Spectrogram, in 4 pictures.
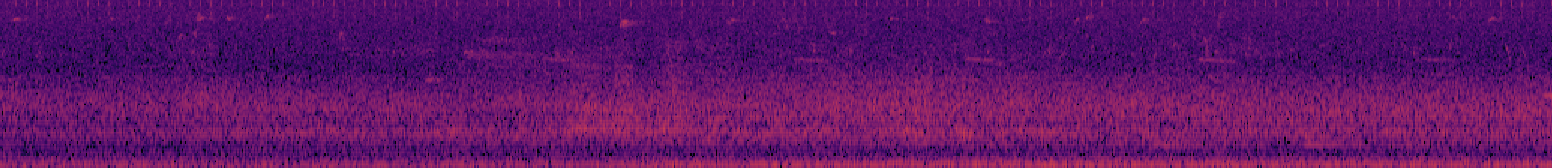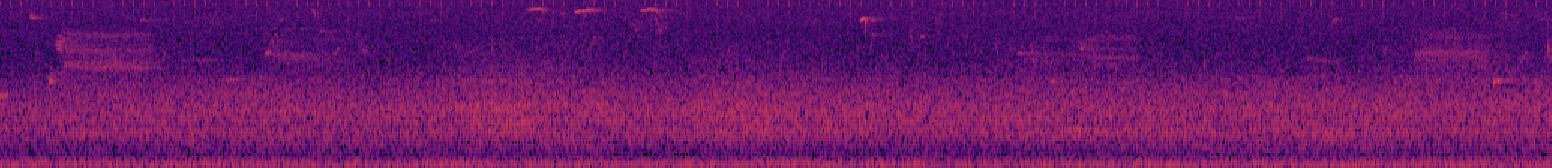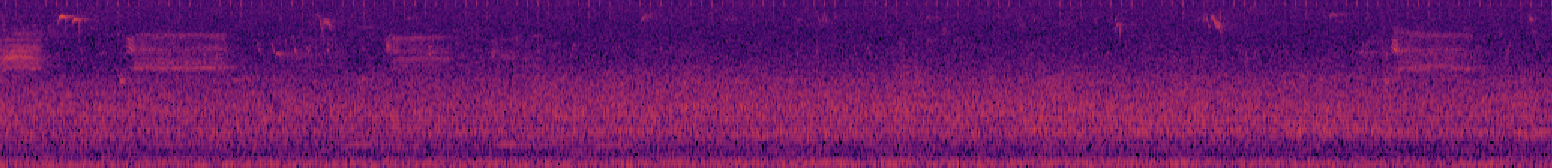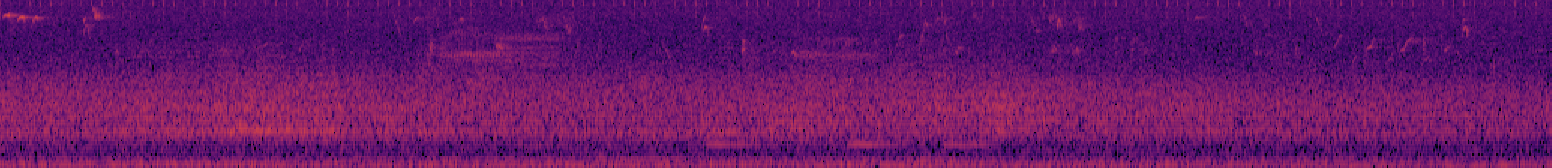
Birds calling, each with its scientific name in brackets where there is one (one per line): Black-capped Chickadee (Poecile atricapillus)
Red-winged Blackbird (Agelaius phoeniceus)
American Robin (Turdus migratorius)
Mourning Dove (Zenaida macroura)
unidentified bird
American Goldfinch (Spinus tristis)
Blue Jay (Cyanocitta cristata)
